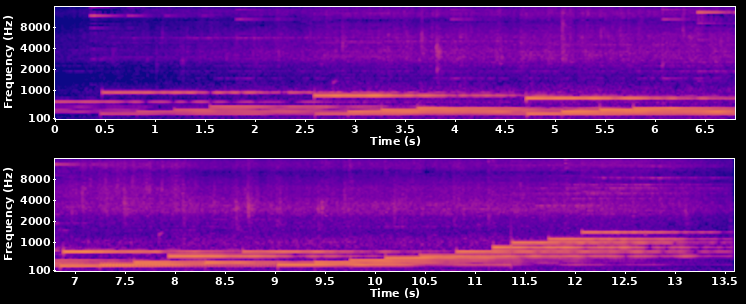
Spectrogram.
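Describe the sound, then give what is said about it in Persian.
Steady rain falls as a soft, continuous hiss in the background, while a gentle melodic tune of sustained notes plays over it throughout; no one speaks. “دقت کرده اید باران که می بارد چقدر مهربانتر می شوید؟”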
